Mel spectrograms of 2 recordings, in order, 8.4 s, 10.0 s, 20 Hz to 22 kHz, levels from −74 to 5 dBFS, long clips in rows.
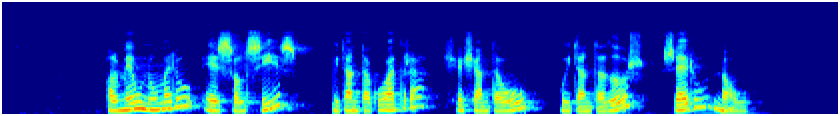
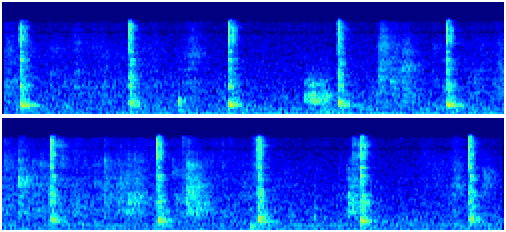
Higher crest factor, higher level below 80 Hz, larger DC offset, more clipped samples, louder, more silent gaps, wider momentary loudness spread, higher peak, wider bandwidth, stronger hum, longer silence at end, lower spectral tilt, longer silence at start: second, 18 dB vs 28 dB; about the same, -58 dBFS vs -54 dBFS; neither; neither; first, -22 LUFS vs -32 LUFS; first, 3.13-3.21 s vs none; second, 12 LU vs 16 LU; about the same, -6 dBFS vs -6 dBFS; second, 7.8 kHz vs 11.5 kHz; neither; first, 0.9 s vs 0 s; first, -6 dB/octave vs -1 dB/octave; first, 1.05 s vs 0 s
